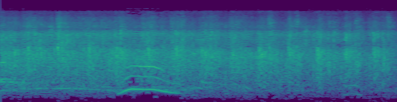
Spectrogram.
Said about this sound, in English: All we've given them so far is a very depressing conversation, and they're still applauding, so that's good.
